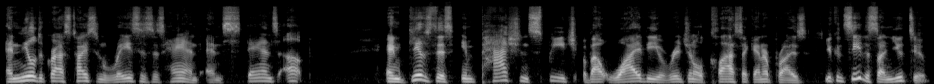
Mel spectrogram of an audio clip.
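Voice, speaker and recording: A man telling anecdotes in a casual, excitable and emphatic way on a pop culture talk show. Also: mid-range voice, normal speed, no room sound.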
